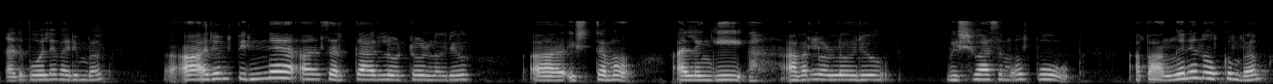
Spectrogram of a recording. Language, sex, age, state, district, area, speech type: Malayalam, female, 18-30, Kerala, Thiruvananthapuram, urban, spontaneous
